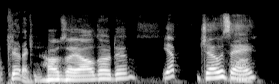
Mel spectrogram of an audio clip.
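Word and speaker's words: José: Jose, again, you pronounce the J because he's Brazilian.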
